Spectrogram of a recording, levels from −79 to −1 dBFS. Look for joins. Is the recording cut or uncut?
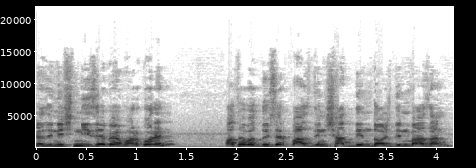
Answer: uncut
